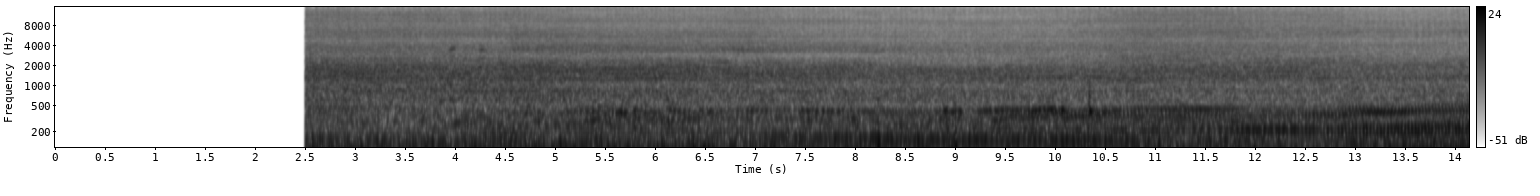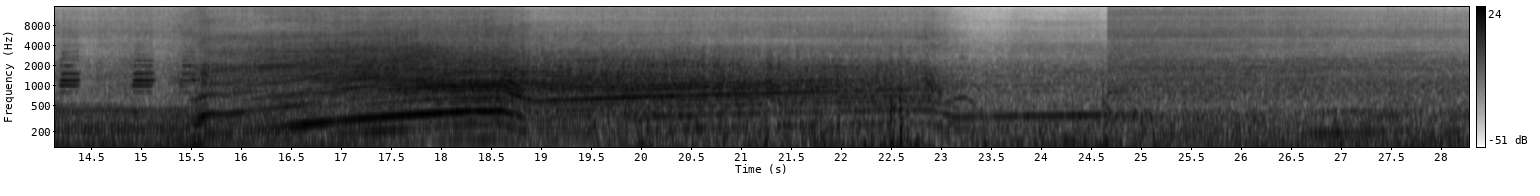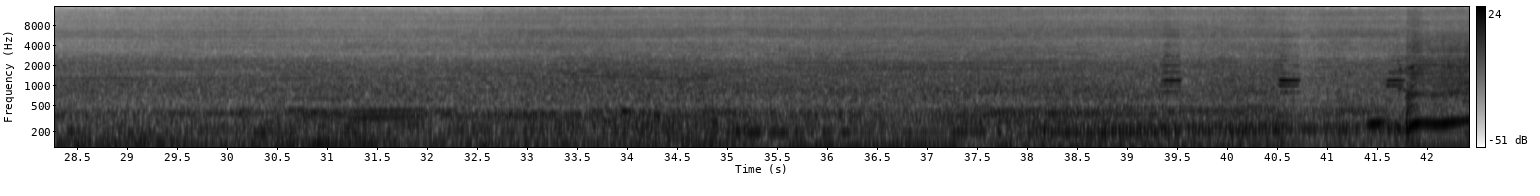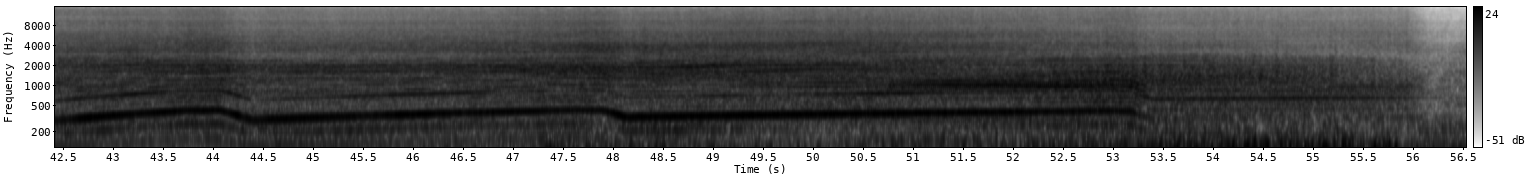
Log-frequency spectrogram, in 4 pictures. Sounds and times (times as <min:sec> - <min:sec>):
Engine: 0:02.5 - 0:56.5
Outside, urban or manmade: 0:02.5 - 0:56.5
Race car, auto racing: 0:02.5 - 0:56.5.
